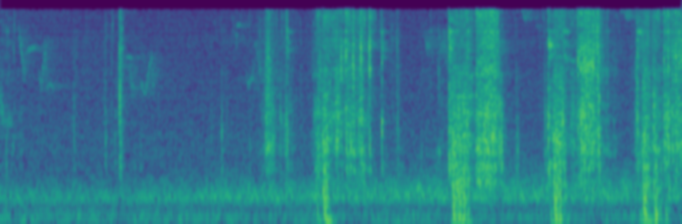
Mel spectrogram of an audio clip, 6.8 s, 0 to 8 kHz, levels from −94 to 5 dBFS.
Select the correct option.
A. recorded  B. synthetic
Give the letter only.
B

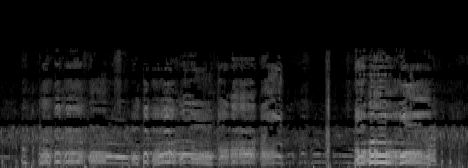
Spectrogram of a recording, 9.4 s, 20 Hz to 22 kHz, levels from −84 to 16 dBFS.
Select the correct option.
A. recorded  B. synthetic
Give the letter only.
A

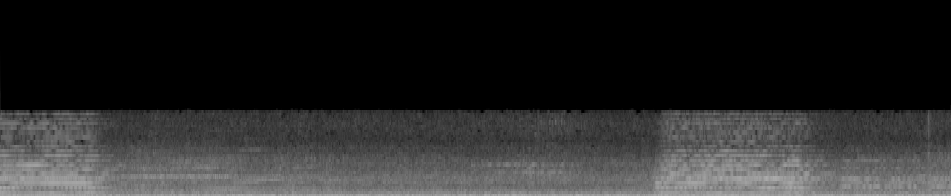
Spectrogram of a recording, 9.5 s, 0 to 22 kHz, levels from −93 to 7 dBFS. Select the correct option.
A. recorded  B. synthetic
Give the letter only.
A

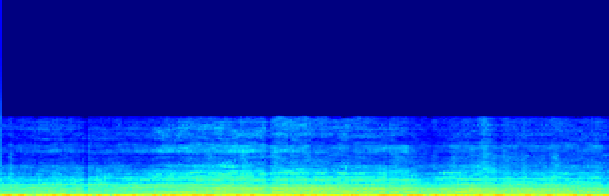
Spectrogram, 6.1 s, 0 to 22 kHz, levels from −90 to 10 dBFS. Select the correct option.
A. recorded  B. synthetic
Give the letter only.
B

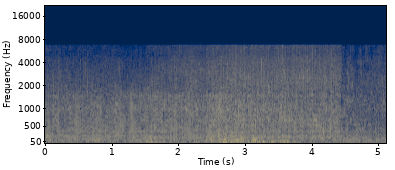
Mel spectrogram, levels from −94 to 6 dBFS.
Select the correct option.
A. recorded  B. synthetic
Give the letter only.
B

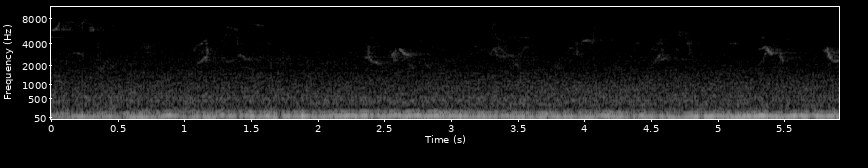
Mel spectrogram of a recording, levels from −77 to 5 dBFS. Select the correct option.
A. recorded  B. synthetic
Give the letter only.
B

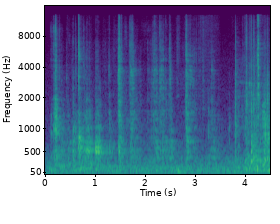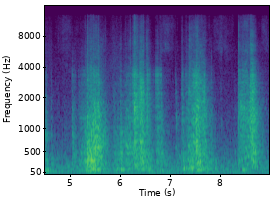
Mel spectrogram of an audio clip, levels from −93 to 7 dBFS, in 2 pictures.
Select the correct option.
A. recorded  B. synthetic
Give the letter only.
A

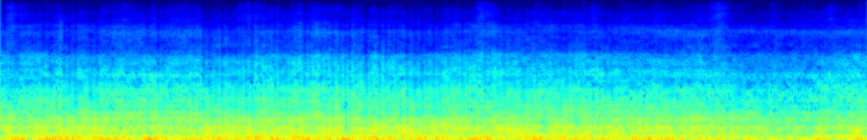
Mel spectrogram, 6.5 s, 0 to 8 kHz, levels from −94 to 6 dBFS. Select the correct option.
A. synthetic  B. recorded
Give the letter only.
A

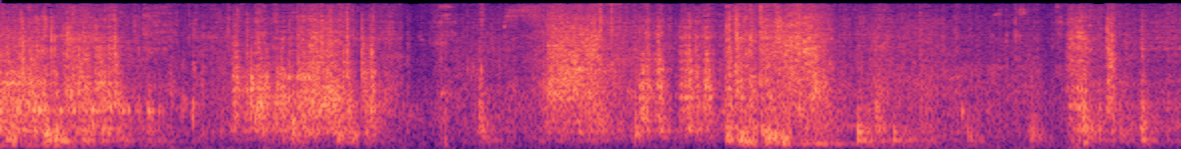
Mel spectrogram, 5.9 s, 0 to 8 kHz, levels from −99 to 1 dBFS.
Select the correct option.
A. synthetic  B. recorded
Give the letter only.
A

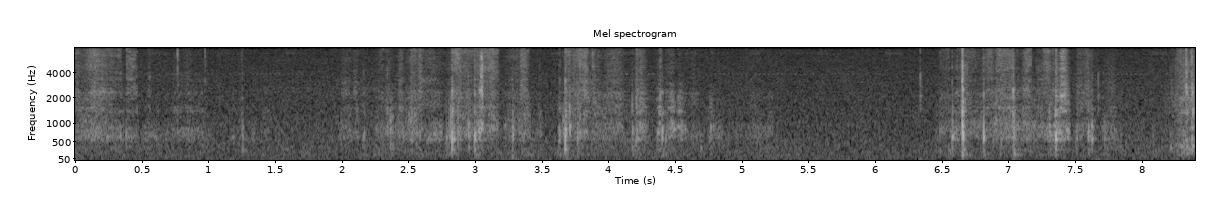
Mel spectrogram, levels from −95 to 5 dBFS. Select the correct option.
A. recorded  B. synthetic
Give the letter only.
A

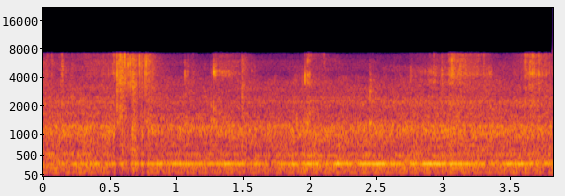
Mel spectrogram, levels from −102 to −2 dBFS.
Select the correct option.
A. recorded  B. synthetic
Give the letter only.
A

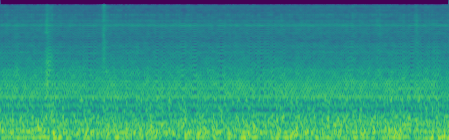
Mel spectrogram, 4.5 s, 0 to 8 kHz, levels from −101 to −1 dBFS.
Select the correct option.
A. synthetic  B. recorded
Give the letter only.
A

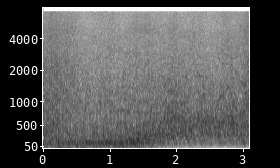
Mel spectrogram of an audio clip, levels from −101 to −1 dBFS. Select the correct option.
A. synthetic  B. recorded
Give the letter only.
B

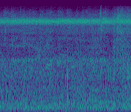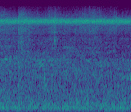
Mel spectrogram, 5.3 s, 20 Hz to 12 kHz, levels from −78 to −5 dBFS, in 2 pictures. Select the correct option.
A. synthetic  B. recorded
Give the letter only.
B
